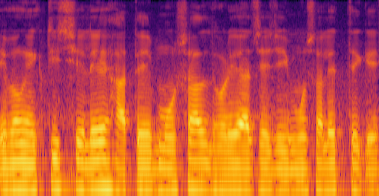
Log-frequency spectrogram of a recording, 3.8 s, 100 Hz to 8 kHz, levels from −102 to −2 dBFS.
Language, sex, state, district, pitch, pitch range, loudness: Bengali, male, West Bengal, North 24 Parganas, 100 Hz, 95-110 Hz, -16 LUFS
